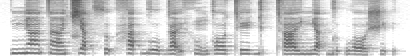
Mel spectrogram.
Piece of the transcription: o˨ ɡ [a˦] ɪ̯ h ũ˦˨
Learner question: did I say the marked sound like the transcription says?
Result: no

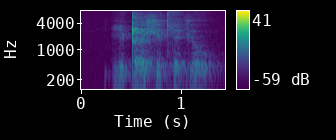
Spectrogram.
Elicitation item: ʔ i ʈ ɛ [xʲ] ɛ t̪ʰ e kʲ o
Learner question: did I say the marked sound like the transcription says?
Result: yes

